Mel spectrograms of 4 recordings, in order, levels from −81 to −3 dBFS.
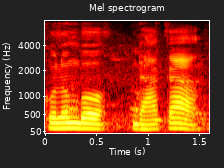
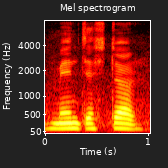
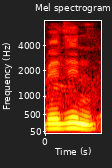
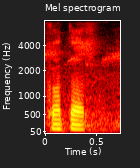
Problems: constant background noise, continuous background conversations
